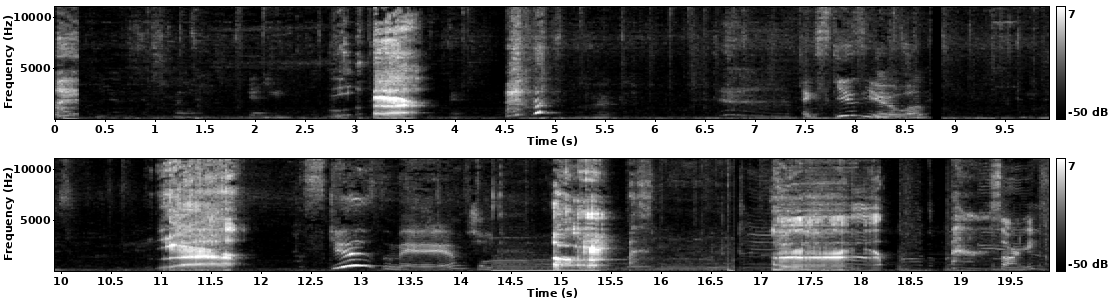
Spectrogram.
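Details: Compilation of female Twitch streamers burping: several loud, drawn-out belches among talk, laughter and background music.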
